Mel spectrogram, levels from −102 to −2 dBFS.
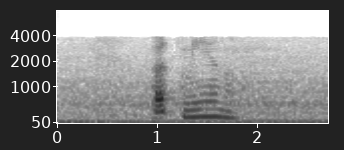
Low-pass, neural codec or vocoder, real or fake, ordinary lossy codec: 7.2 kHz; none; real; AAC, 16 kbps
